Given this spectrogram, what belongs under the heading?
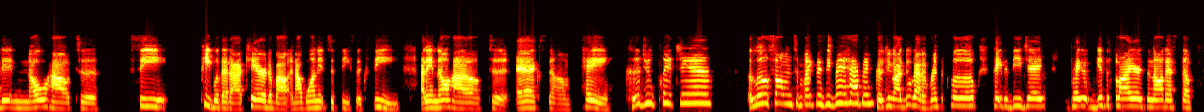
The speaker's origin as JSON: {"language": "English", "town": "Detroit", "region": "Michigan", "country": "United States", "tie": "born or raised there", "said": "I am born and raised in Detroit"}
